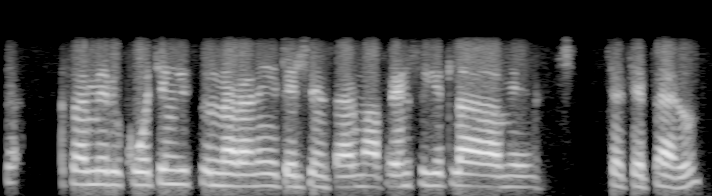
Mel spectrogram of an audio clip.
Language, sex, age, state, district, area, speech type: Telugu, male, 30-45, Telangana, Jangaon, rural, conversation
